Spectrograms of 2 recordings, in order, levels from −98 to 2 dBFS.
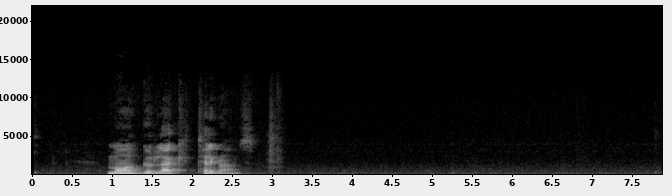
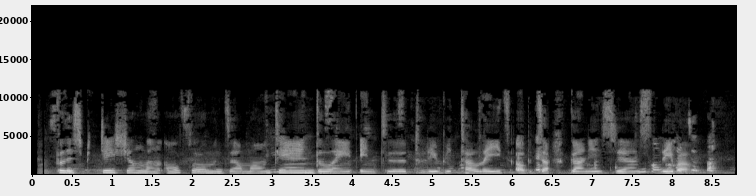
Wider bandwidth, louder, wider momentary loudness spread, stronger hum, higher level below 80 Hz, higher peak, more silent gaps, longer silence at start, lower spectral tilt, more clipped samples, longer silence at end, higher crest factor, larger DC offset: second, 8.8 kHz vs 11.5 kHz; second, -30 LUFS vs -26 LUFS; first, 16 LU vs 10 LU; neither; first, -68 dBFS vs -74 dBFS; second, -14 dBFS vs -6 dBFS; neither; first, 0.95 s vs 0.1 s; first, -8 dB/octave vs -5 dB/octave; neither; first, 5.3 s vs 0.25 s; about the same, 22 dB vs 20 dB; neither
